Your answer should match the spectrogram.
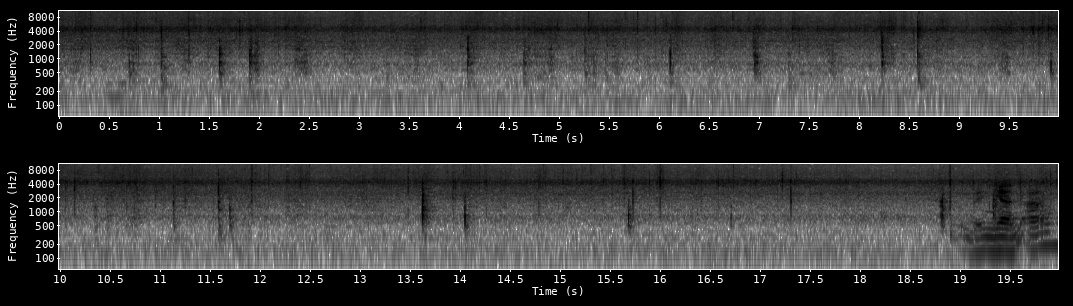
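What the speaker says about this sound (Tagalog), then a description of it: "So, ihalo na natin ang rice. And then, stir it again and again." Rice for an asparagus risotto stirred in a pan, a soft continuous sizzle with repeated light scrapes and taps of the spoon over twenty seconds, fairly quiet, ending with a louder clatter.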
